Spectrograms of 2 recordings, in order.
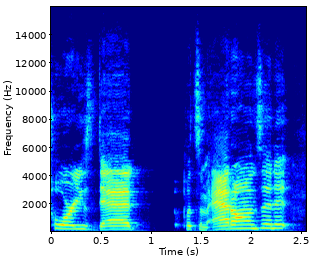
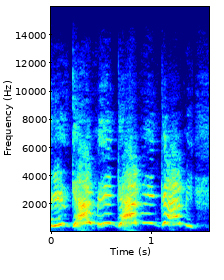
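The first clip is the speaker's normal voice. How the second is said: much higher, louder frantic cry; mock panic; 7 dB louder than usual. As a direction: shriek it while stabbing wildly.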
